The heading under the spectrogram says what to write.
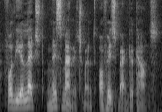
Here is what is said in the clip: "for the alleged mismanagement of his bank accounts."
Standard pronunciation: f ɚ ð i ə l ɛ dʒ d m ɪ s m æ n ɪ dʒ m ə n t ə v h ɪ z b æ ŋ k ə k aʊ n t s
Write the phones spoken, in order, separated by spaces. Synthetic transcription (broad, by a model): f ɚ ð i ə l ɛ dʒ d m ɪ s m æ n ɪ dʒ m ə n t ə v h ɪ z b æ ŋ k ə k aʊ n t s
